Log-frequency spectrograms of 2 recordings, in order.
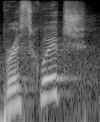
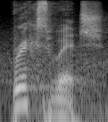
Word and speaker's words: Brickswitch: I always say it wrong. Brisswitch. Brickswitch.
